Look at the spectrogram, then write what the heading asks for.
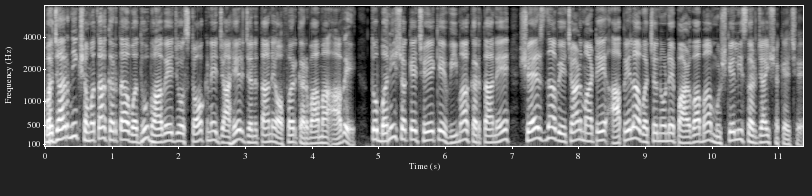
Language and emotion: Gujarati, neutral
